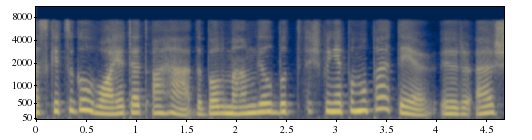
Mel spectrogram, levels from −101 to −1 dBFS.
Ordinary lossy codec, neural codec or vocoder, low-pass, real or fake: AAC, 48 kbps; codec, 16 kHz, 0.2 kbps, FocalCodec; 7.2 kHz; fake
